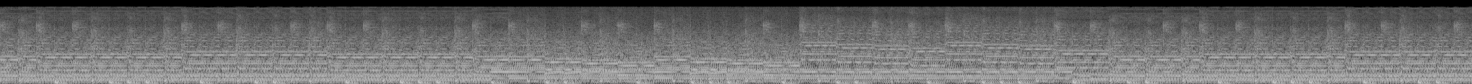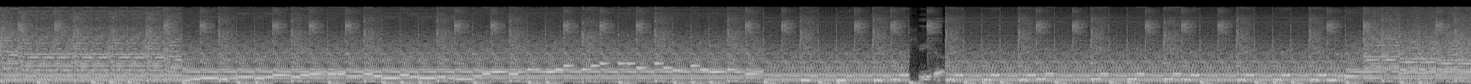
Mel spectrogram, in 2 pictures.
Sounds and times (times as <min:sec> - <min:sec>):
Soundtrack music: 0:00.0 - 0:29.4.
